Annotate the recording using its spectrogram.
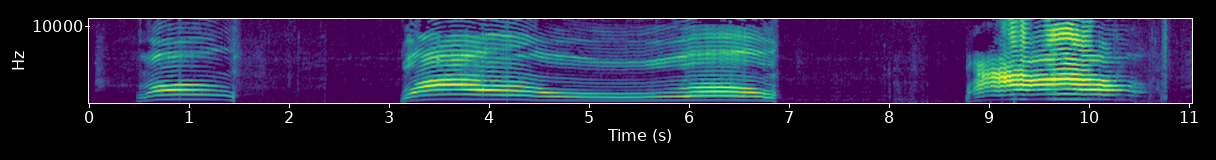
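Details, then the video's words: House cat giving three meows: a short one, then a long wavering meow lasting nearly four seconds that dips and rises, then a strained, rougher meow after a pause. "Мяуканье Кошки"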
